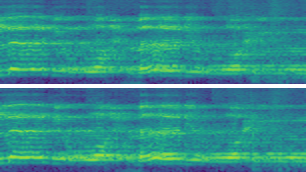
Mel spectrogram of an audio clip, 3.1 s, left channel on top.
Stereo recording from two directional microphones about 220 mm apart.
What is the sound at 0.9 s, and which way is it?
Synthetic singing, 10° left (ahead or behind).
